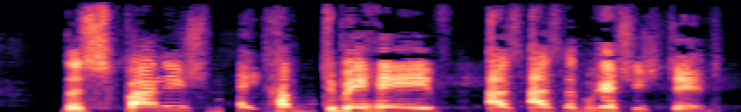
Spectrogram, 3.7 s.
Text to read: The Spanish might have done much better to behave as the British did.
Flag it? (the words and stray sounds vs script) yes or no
yes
